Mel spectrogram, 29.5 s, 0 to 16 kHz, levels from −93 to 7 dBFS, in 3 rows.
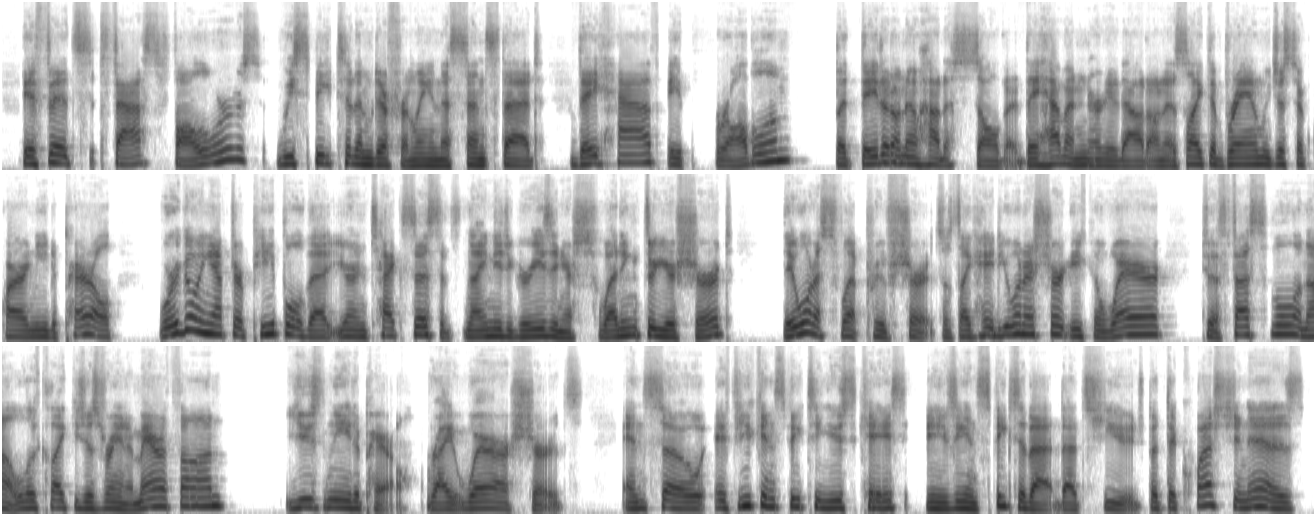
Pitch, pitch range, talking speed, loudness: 150 Hz, 135-180 Hz, 235 wpm, -20 LUFS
